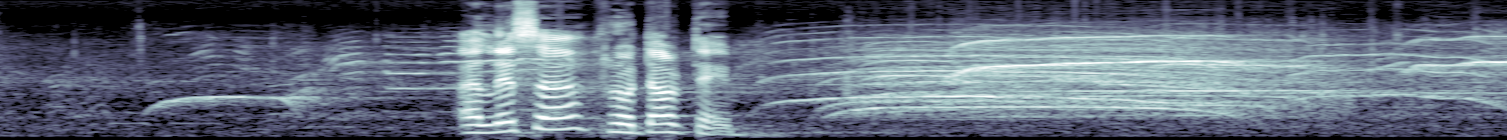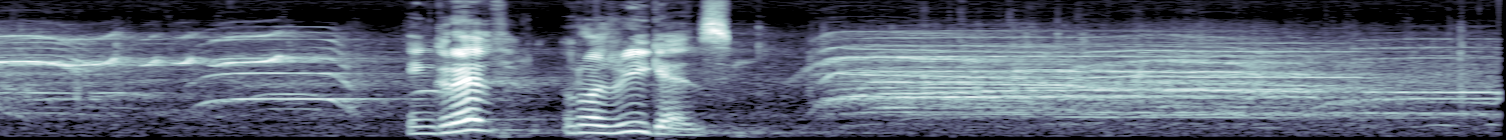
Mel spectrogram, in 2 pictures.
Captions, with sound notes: Alyssa Rotarte. (audience cheering) Ingrid Rodriguez. (audience cheering)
